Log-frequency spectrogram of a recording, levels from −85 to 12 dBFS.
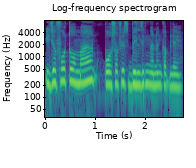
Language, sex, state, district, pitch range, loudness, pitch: Wancho, female, Arunachal Pradesh, Longding, 200-235 Hz, -14 LUFS, 215 Hz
